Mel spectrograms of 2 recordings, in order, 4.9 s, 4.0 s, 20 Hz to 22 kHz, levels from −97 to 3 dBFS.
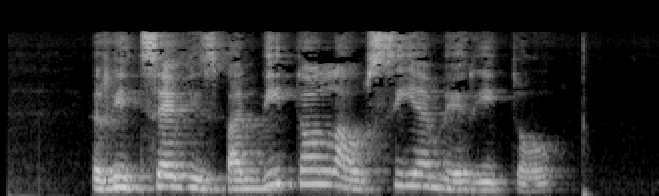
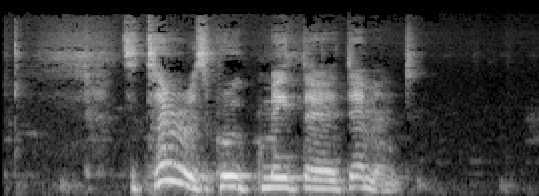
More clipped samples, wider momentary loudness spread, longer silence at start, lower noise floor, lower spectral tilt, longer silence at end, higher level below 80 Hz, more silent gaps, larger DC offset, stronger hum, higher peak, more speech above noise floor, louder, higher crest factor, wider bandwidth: neither; second, 13 LU vs 21 LU; first, 0.7 s vs 0.1 s; first, -78 dBFS vs -61 dBFS; about the same, -3 dB/octave vs -3 dB/octave; second, 0.55 s vs 0.95 s; second, -62 dBFS vs -54 dBFS; neither; neither; neither; second, -6 dBFS vs 0 dBFS; first, 54 dB vs 46 dB; second, -23 LUFS vs -14 LUFS; about the same, 18 dB vs 16 dB; second, 11.5 kHz vs 16.5 kHz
